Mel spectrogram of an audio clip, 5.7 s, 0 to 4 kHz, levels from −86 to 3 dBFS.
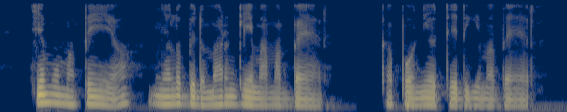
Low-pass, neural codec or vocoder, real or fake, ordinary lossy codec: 3.6 kHz; none; real; none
